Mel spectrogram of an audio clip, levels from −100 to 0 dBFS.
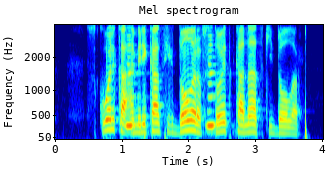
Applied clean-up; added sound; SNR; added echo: none; Wind instrument, woodwind instrument; 0 dB; none.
